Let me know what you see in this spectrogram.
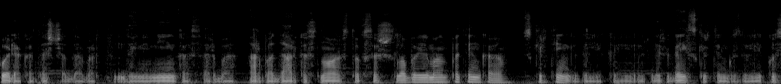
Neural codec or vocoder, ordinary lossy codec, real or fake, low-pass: vocoder, 44.1 kHz, 128 mel bands every 256 samples, BigVGAN v2; AAC, 48 kbps; fake; 14.4 kHz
